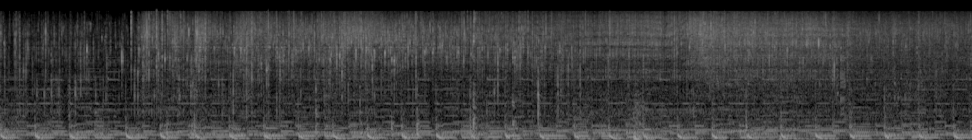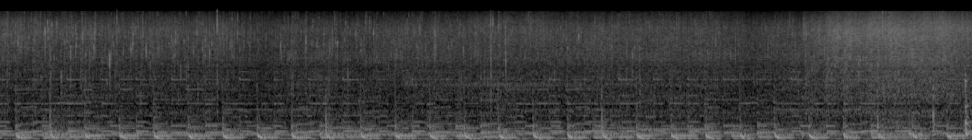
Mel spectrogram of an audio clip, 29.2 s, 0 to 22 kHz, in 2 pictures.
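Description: Hot oil sizzling steadily as green chillies and chopped onion, garlic and ginger fry in a pan, picking up about 2 s in and louder again near the end, where a wooden spatula stirs them.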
